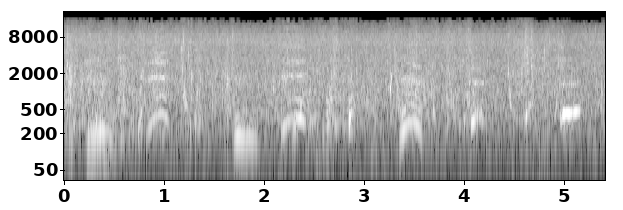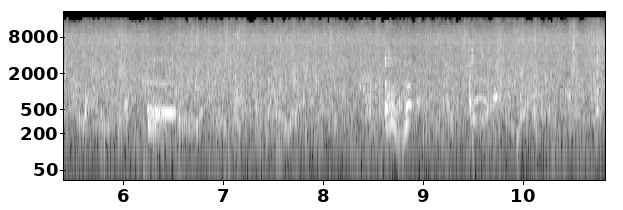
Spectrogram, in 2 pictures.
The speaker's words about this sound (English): But then I was underwater. The river wasn't large, but it was fierce. I struggled to keep my head up.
